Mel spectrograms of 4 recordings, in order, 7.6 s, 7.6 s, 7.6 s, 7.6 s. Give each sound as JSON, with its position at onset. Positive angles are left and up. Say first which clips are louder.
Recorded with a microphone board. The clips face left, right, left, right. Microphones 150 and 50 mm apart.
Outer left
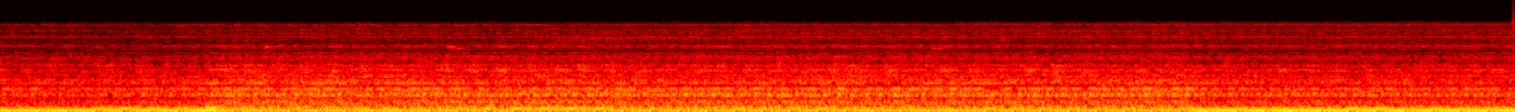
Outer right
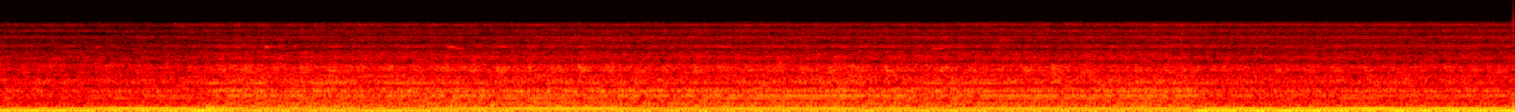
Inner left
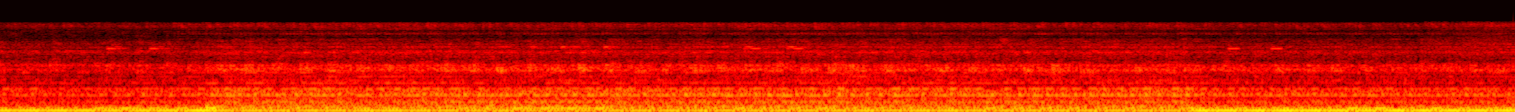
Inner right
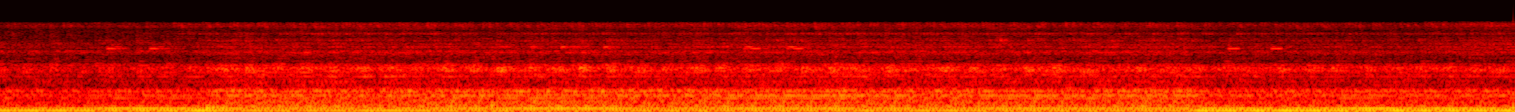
{"t": 0.0, "sound": "an engine running", "louder": "outer left 1 dB, inner left 4 dB", "side_deg": 40, "distance_m": 0.9}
